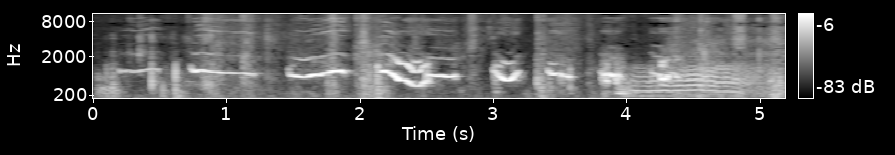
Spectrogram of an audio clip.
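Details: A new litter of foster puppies whimpering: thin, high whistled whines, some flat and some bending up and down, come in quick uneven bursts, ending in a wavering, buzzier cry.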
